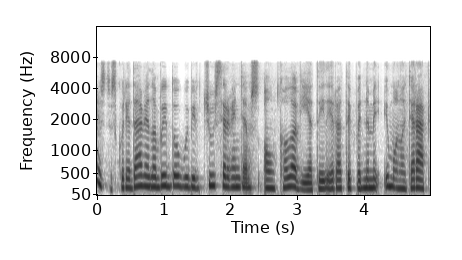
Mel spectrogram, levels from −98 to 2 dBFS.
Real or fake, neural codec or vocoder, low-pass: fake; codec, 16 kHz, 1 kbps, X-Codec, HuBERT features, trained on LibriSpeech; 7.2 kHz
